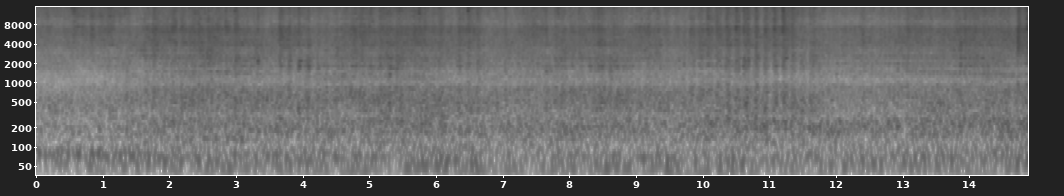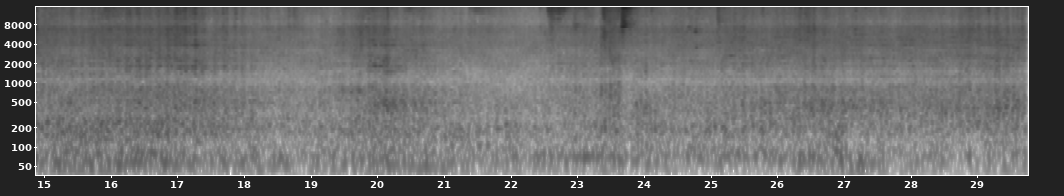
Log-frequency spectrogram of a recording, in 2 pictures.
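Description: Union Pacific manifest freight train's cars rolling past steadily, steel wheels running on the rails, with a few brief sharp noises about two thirds of the way through.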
